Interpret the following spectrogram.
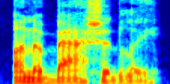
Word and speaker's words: unabashedly: Then we have unabashedly. This adverb has five syllables and the stress is on that third syllable that bash unabashedly. That second syllable has that schwa, that uh sound unabashedly.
